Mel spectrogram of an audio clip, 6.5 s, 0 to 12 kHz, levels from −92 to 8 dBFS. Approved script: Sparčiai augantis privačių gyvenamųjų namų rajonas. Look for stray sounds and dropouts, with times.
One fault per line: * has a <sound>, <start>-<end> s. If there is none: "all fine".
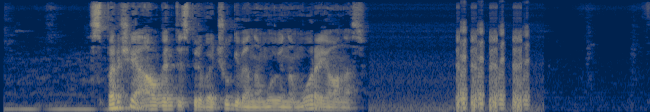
* has a laugh, 4.6-5.3 s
